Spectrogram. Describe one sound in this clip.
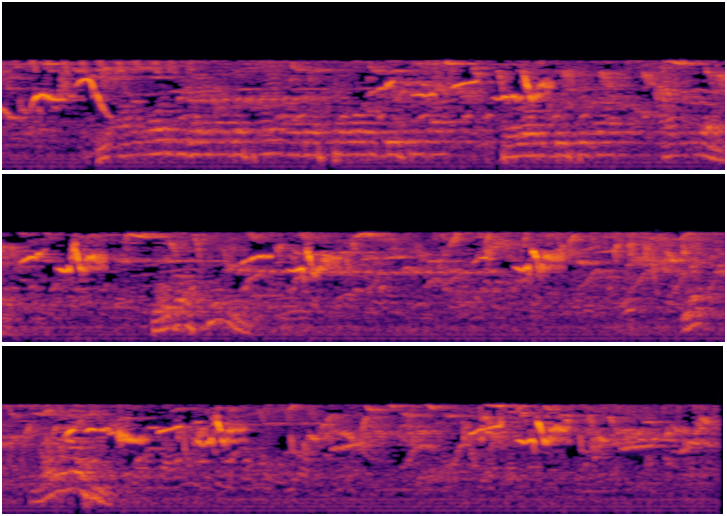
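A caged songbird chirps and trills loudly.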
